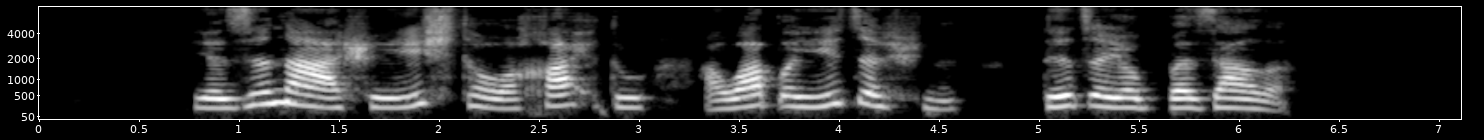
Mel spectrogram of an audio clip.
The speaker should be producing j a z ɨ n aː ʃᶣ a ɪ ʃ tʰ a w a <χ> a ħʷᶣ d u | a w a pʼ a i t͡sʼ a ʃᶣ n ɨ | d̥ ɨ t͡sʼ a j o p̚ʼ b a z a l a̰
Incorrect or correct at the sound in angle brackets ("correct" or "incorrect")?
correct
